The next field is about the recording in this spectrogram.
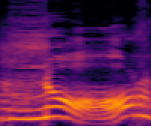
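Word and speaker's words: Knorr: um it's it's it's made by a company called nor um but it's a silent k um and I can't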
